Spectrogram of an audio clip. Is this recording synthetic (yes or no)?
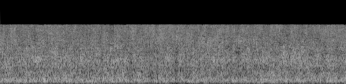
no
